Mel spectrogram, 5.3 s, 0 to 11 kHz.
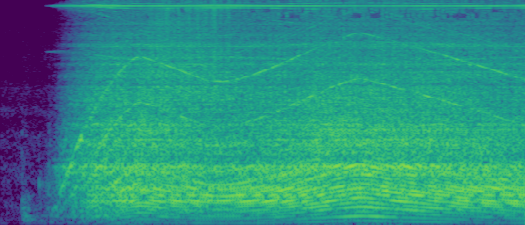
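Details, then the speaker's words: EV conversion with Resolve-EV controller, first spin in drive, battery 64% state of charge, camera placed to hear gearbox: clean whine climbs quickly then holds steady with faint gear tones; motor and gearbox run smoothly. "i put the camera in this awkward position so that you can hear if the gearbox spins"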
